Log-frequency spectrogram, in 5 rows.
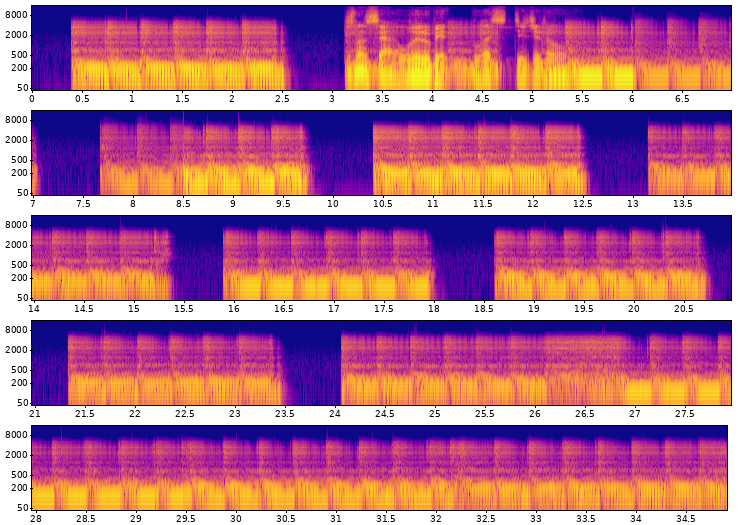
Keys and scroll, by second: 4.8 space, 5.2 space, 15.1 super+=, 22.6-23.3 typing, 25.6-28.9 typing.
